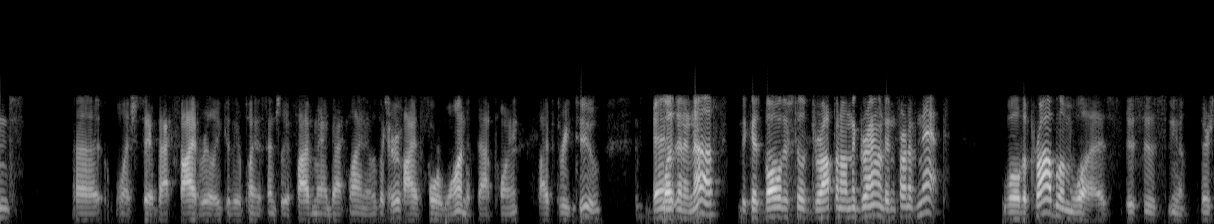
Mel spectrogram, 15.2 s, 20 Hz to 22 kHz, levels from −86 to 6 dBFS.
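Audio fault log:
throughout: iLBC codec. The speech is held to a telephone band of about 300 Hz to 3.7 kHz and has a plainly audible rough, synthetic edge, which fits the 13.33 kbps mode with 30 ms frames. On a spectrogram nothing shows above 3.7 kHz, and the harmonics look grainy.
0.93–0.96 s, 14.52–14.58 s: lost iLBC frames. Just before "well I should say" and just after "the problem was", the decoder fills the gaps, 30 ms and then 60 ms long, by repeating the last pitch cycle mixed with noise. Each gap sounds like a brief buzzy held vowel. The waveform shows repeated periods, and the spectrogram shows flat, frozen harmonics.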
